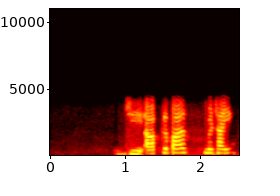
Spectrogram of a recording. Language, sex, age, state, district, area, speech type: Urdu, female, 18-30, Delhi, North East Delhi, urban, conversation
